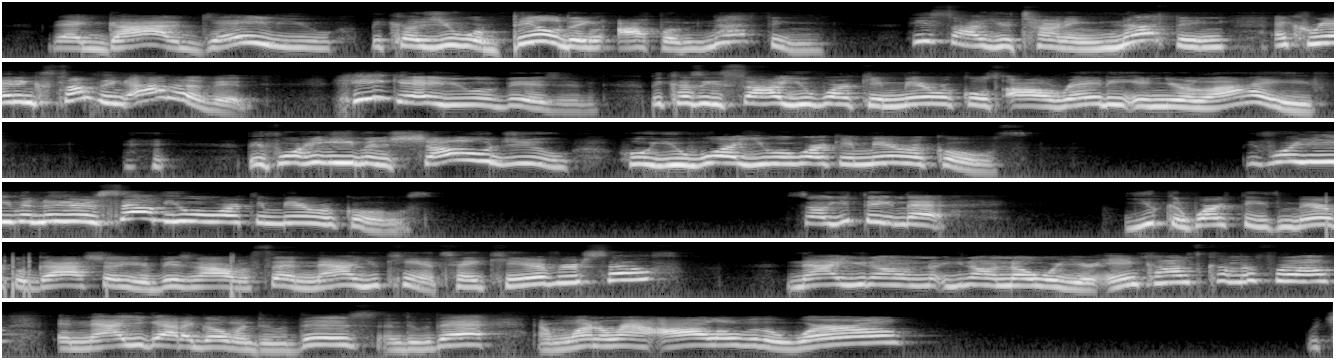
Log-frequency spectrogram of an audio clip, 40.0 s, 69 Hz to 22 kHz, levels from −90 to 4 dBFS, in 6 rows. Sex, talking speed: female, 170 wpm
